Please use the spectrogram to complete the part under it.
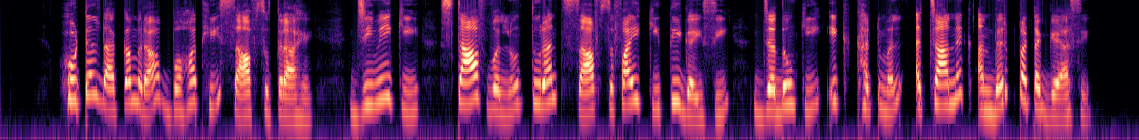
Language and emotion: Punjabi, happy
